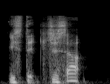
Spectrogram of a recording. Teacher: you do not pronounce the H, el H, at the beginning of words · Term: Cockney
